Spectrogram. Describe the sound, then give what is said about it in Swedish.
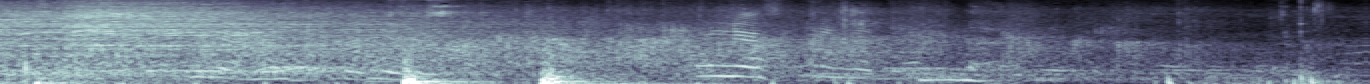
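Audience applause for the boys at a worship gathering, a dense crackling wash of clapping that is loudest at the start and gradually thins out, with a few sharp thumps and voices calling out over it. “Killarna, riktig applåd.”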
